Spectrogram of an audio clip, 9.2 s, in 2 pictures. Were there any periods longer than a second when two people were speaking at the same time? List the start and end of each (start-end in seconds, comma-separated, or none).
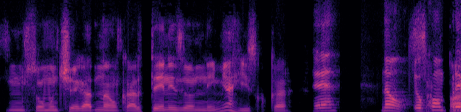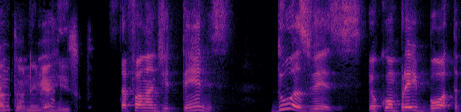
4.1-5.3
